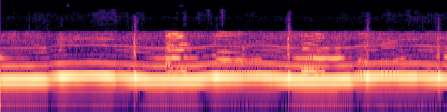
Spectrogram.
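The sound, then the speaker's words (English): A voice imitating an ambulance siren passing by, as a sound effect for a scene: one long, steady wailing tone held throughout, with gentle rises and dips in pitch and no words spoken. “Okay, can we have very, very, very, very quietly in the background, can we have an ambulance passing by, please?”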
